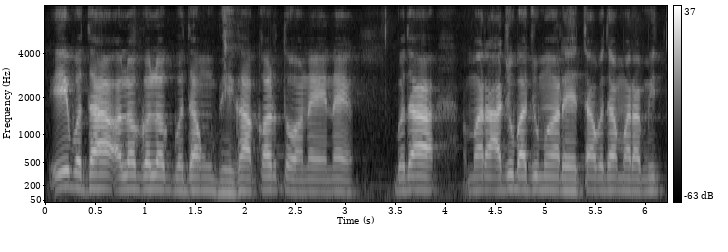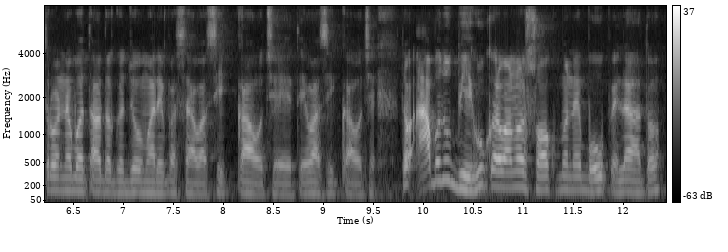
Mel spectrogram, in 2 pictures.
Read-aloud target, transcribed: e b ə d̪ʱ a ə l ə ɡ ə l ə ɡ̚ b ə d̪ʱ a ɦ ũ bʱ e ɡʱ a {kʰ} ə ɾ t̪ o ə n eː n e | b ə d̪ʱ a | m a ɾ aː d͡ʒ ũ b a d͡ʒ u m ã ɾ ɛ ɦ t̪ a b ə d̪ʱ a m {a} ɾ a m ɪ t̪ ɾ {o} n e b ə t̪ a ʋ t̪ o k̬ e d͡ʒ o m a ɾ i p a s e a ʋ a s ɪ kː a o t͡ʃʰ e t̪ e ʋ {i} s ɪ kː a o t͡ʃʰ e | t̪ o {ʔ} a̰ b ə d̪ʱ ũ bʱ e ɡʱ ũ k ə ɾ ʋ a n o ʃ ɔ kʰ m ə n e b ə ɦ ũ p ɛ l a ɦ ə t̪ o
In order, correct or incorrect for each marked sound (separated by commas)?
incorrect, correct, correct, incorrect, correct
